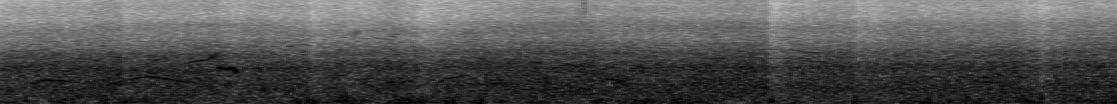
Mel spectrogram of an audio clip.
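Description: Loud, steady rushing outdoor noise with heavy low rumble, with faint voices in the background near the start.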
